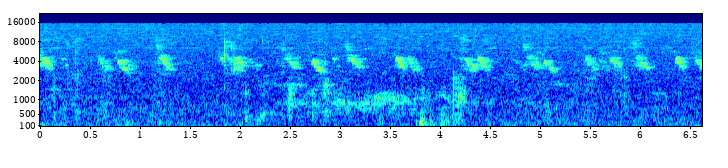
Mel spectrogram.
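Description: Faint bird chirping: short high notes repeated about twice a second.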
